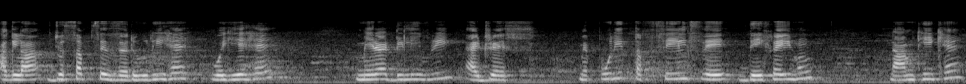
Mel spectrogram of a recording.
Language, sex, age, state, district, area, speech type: Urdu, female, 18-30, Delhi, North East Delhi, urban, spontaneous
